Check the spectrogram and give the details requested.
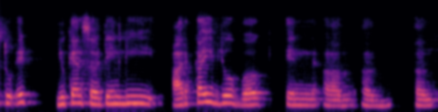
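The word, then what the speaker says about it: arXiv: So um so this is pronounced pronounced as archive.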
